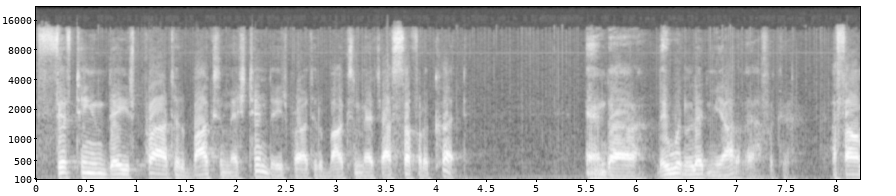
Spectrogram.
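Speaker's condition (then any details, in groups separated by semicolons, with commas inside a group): No condition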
